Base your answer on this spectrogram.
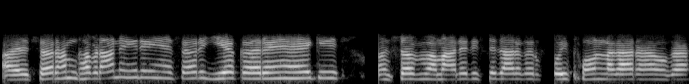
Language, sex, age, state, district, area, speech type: Hindi, female, 30-45, Uttar Pradesh, Bhadohi, rural, conversation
